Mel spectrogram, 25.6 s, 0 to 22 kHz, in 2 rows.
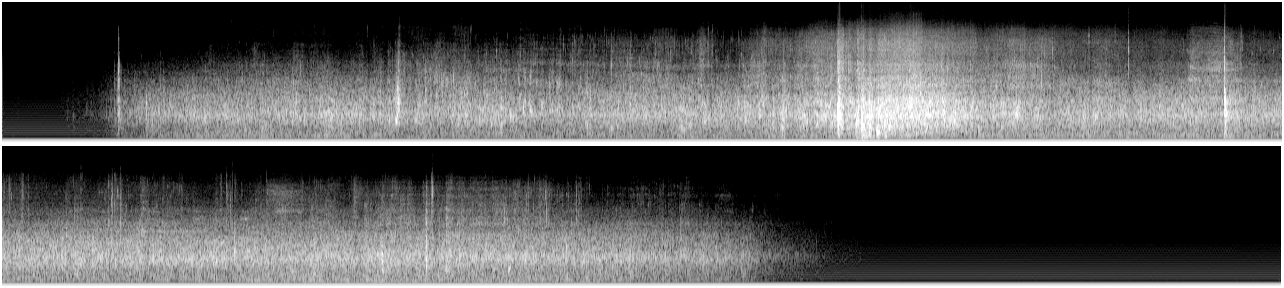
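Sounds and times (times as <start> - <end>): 
boat capsizing recorded from a nearby boat: 1.1 - 20.9.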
